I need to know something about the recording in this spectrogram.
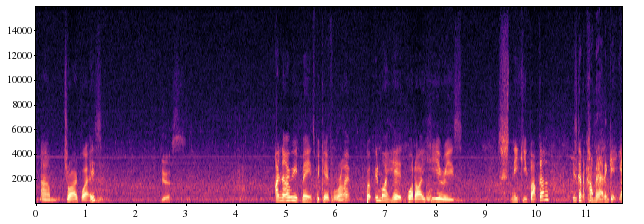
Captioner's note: cough cough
